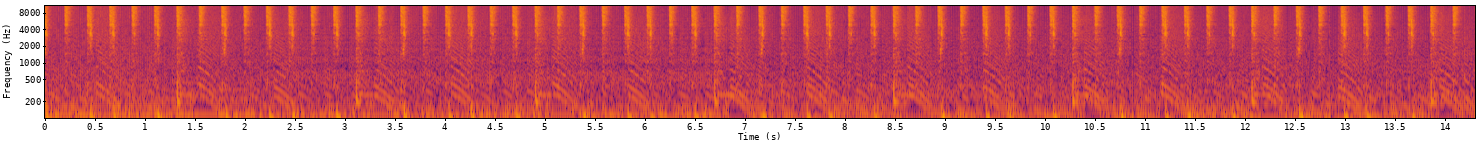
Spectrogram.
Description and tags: Video Game Warrior 134 Am
Video Game music loop at 134 BPM.
BPM, war, Game, Video, music, 134, warrior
